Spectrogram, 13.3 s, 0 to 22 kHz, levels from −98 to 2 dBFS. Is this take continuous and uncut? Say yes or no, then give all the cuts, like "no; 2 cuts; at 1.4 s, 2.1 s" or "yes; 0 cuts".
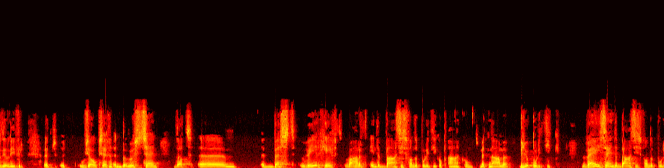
yes; 0 cuts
